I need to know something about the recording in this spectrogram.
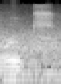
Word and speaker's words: roots: has a lot of roots pronunciation make the long ooh ooh like food roots one root and two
